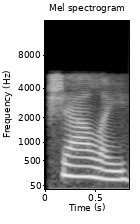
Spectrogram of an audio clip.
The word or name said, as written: challis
